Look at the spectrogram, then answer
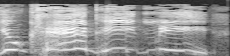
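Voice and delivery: very high, outraged squeal; Punxsutawney Phil. Acted. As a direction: protest frantically as the hunted groundhog. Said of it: "Punxsutawney's like".

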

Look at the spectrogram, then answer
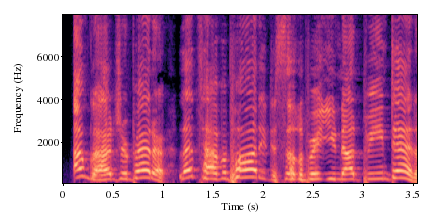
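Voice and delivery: high, bright townspeople voice; high cheerful townsfolk. Retold or imitated.

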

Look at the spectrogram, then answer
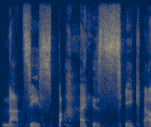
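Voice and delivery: cracking up mid-read, slow; reading through a laugh. Real, not acted.

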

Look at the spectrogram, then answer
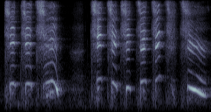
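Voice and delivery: tiny, very high-pitched monkey squeaks; monkey chatter. A narrator's reading. Monkeys mimicking the scolding peddler, squeaky chatter. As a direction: chatter back like cheeky little monkeys. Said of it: "shook both their hands back at him and said".

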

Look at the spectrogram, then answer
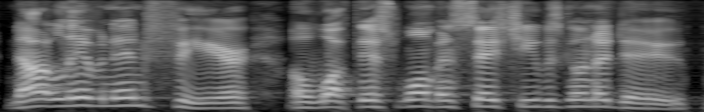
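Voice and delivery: ordinary talk

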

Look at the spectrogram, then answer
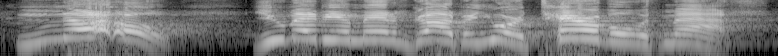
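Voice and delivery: high, loud comic tirade; exasperated shout. Acted. Servant telling master he's terrible with math, exasperated shout. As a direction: holler in mock exasperation.

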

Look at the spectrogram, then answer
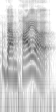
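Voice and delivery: loud New Zealand vampire; New Zealand accent. Retold or imitated. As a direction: say it like a Kiwi vampire. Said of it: "New Zealand accent".

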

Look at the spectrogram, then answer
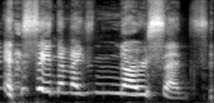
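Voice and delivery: high-pitched laugh through the words. Real, not acted. Friend cracking up at the film's plot, laughing. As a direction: laugh while saying it.

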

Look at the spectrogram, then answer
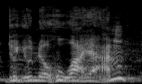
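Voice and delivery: a touch of a haughty TV Pilate voice; Pilate impression. Preacher lightly imitates TV Pilate's haughty question. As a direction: lightly mimic the Netflix Pilate's proud question. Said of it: "that's how he said it too".

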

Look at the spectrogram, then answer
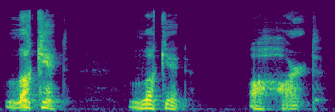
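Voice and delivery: soft, hushed, reverent; simply said. Acted. Pastor in prayer, others noticing a heart, hushed. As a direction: let it fall gently away to nearly a whisper. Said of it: "would just simply say".

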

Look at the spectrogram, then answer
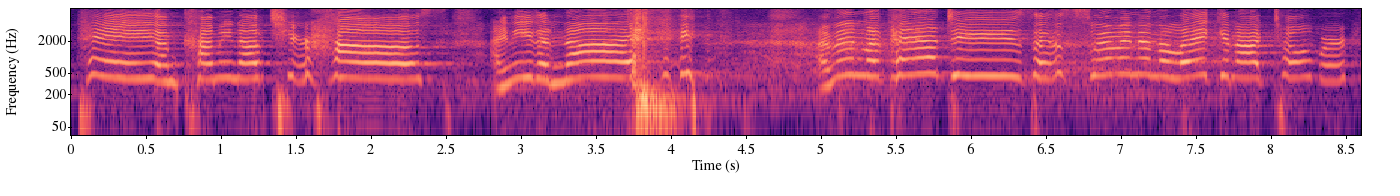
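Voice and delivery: high, loud call with laughs. Retold or imitated. Shouting to strangers' house from below, loud laughing call.

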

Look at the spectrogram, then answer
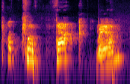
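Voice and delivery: high-pitched baffled protest; exasperated disbelief. Retold or imitated. Viewer reacting to the eagle flying in, exasperated. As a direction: imitate a dumbfounded viewer.

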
